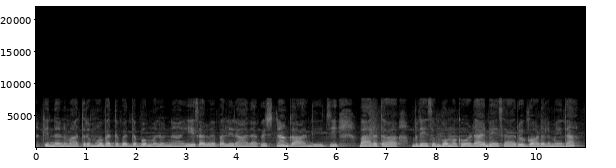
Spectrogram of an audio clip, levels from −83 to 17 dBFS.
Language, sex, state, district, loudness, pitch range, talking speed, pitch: Telugu, female, Telangana, Nalgonda, -21 LUFS, 195-205 Hz, 85 wpm, 195 Hz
